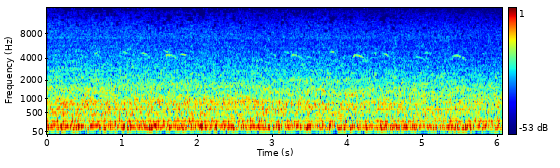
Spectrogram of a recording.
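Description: Ocean surf washing steadily over rocks, a continuous wash with no single wave standing out. A few faint high chirps sound above it.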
